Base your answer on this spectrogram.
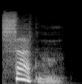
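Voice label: "sadden", English, British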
